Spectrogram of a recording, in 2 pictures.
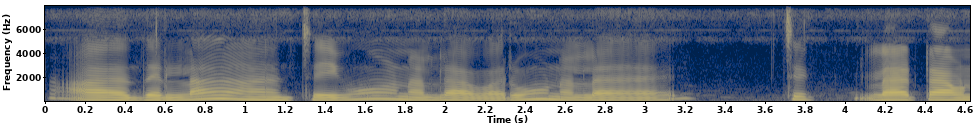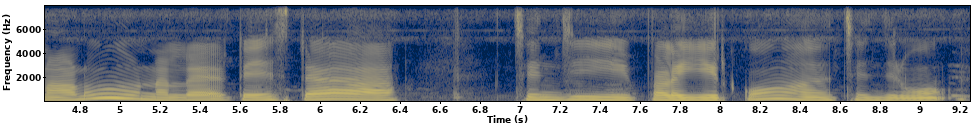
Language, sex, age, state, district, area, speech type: Tamil, female, 30-45, Tamil Nadu, Thoothukudi, rural, spontaneous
